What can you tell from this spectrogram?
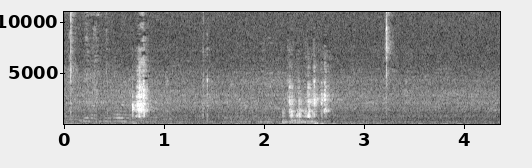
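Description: Near silence with a couple of faint plastic clicks, a little under a second in and again past two seconds, as a small plastic rifle is fitted into an action figure's hands.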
